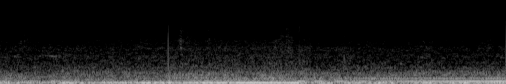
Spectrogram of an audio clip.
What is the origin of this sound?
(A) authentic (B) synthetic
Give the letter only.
A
